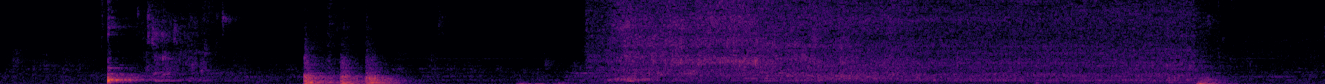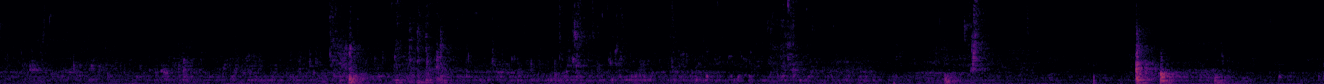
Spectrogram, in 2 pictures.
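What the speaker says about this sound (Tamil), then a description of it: "தண்ணி விடுறத காட்டுறேன்." Water pours steadily into a pot of basmati rice for mutton biryani for a few seconds, with scattered clatters and drips before and after, close and fairly quiet.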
